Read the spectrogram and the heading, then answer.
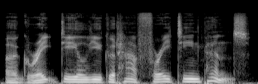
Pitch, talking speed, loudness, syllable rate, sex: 105 Hz, 185 wpm, -16 LUFS, 4.5 syllables/s, male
